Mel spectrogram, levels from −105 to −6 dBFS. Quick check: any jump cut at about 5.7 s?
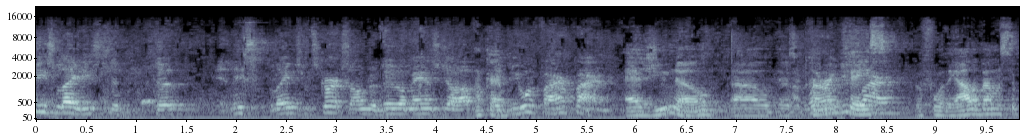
no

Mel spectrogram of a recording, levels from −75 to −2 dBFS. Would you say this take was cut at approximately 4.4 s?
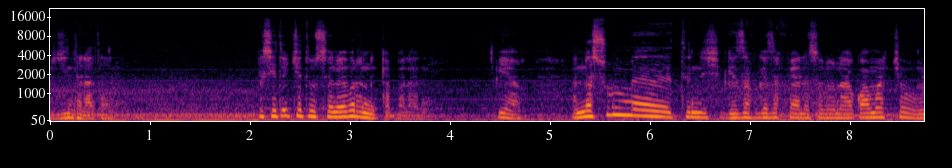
no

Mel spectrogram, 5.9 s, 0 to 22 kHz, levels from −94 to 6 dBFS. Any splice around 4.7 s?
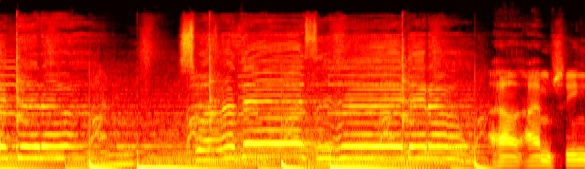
yes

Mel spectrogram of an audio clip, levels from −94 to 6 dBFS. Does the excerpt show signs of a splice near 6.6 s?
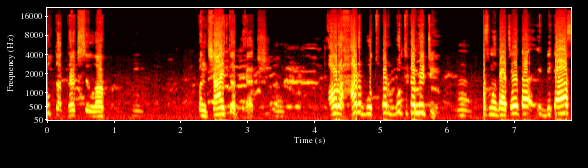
yes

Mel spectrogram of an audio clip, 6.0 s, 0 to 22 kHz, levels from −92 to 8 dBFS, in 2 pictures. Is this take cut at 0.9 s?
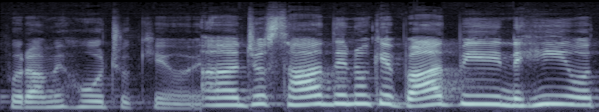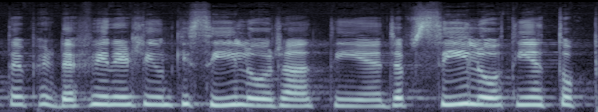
yes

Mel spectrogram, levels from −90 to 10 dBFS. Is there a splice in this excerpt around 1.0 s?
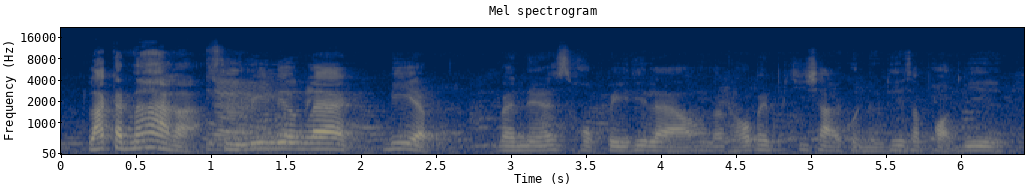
yes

